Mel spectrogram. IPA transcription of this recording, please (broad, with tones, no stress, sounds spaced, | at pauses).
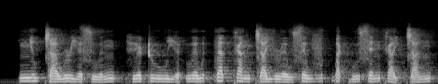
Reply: ɲ ə˧˥ w c aː˧˥ w ɹ i˨˩ ə̯ s u˨˩˦ ə̯ ŋ ə˨˩ k̚ h ɨ˧ ə̯ ʈ u˧ w i˨˩˨ ə̯ ʔ u˧ ə̯ w ə˦˥ k̚ l a˦˥ t̚ k a˧ n c a˧ j ɹ ə˨˩˦ w s ə˧ w v ə˦˥ k̚ w a˨˩ k̚ w u˧ s ɛ˧˥ n k a˨˩˨ j c a˧˥ n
